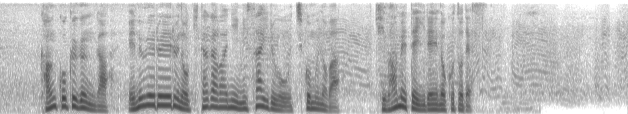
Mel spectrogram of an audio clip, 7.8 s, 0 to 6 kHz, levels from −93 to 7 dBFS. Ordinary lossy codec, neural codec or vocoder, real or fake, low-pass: none; none; real; 5.4 kHz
